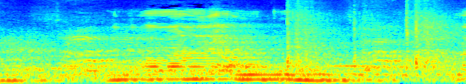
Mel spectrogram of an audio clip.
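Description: A man's voice speaking loudly through a handheld microphone, in long, drawn-out phrases.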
